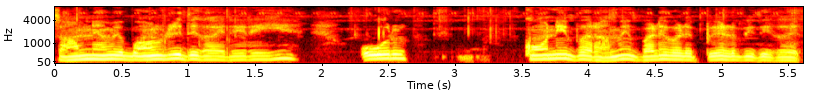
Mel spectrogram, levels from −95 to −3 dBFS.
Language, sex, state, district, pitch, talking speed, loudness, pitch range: Hindi, male, Chhattisgarh, Balrampur, 145 Hz, 180 wpm, -15 LUFS, 130-165 Hz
